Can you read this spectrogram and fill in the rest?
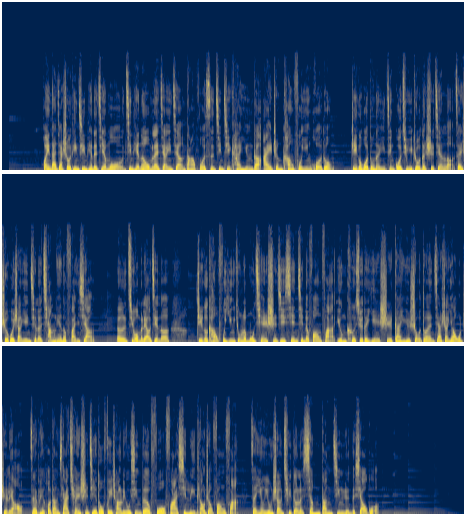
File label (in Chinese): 女 电台主持 主持人-随和讲解, 素人自然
